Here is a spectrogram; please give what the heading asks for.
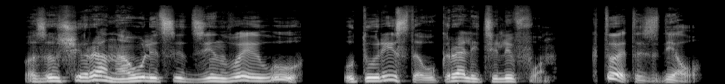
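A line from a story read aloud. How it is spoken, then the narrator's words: Grumbled. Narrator (Russian): Ван Тао буркнула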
